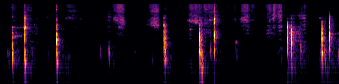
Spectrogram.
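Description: A sheet of paper being folded and creased by hand close to the microphone: a string of sharp crackles, snaps and rustles.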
